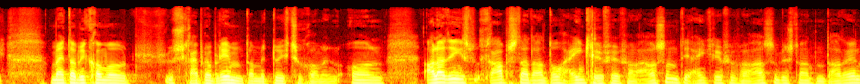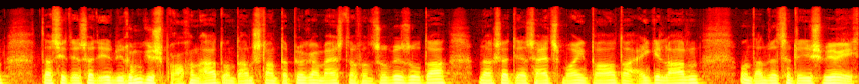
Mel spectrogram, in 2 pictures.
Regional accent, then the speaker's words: Oberschleißheim, Bavaria, Germany; Ich bin im Schlosspark Schleißheim aufgewachsen

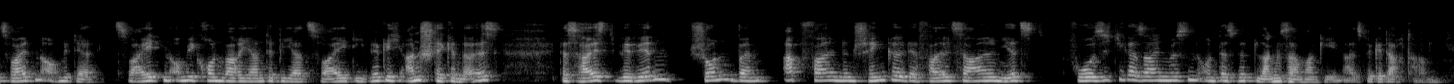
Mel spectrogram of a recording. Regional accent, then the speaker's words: Cologne, North Rhine-Westphalia, Germany; now in Regensburg, Germany; als Kölner

